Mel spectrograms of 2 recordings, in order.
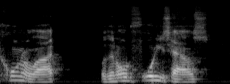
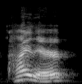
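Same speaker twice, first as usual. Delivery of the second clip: imitating a lady's louder, higher hello; higher, louder quoted greeting; 4 semitones higher, 7 dB louder than usual. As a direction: call it out like the lady walking over. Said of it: "this lady comes out of her house".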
